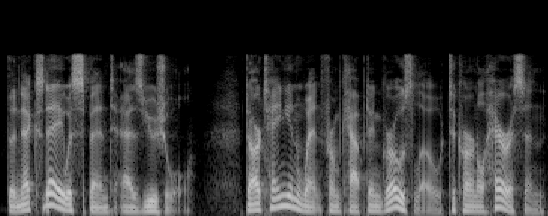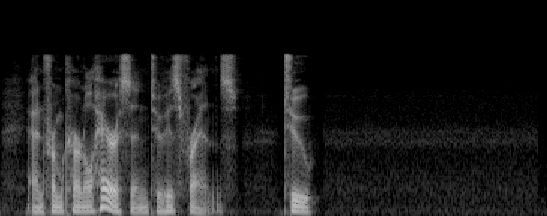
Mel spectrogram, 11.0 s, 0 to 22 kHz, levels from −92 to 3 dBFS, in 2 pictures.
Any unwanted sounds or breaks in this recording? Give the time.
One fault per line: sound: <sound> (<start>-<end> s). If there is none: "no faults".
no faults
